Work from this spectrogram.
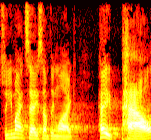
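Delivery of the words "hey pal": very loud, agitated voice with irritated edge. Showing how one might say a greeting, a little agitated. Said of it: "with a little bump in your voice, a little agitation".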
